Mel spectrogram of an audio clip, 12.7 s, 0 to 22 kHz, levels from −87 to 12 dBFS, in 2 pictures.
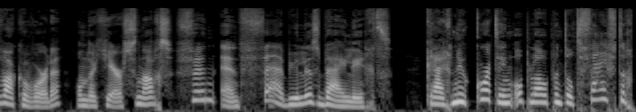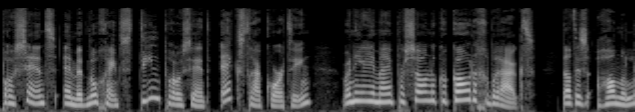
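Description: Two devices in the speech path were likely running on separate, unsynchronised clocks drifting apart by something like 100 ppm, so each time the drift added up to a whole sample, one sample was dropped or repeated. The result is clock slip clicks from 0.22 s to 12.67 s: faint, evenly spaced ticks roughly every fifth of a second, some fifty in all, most noticeable under the louder, sustained parts of the speech.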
